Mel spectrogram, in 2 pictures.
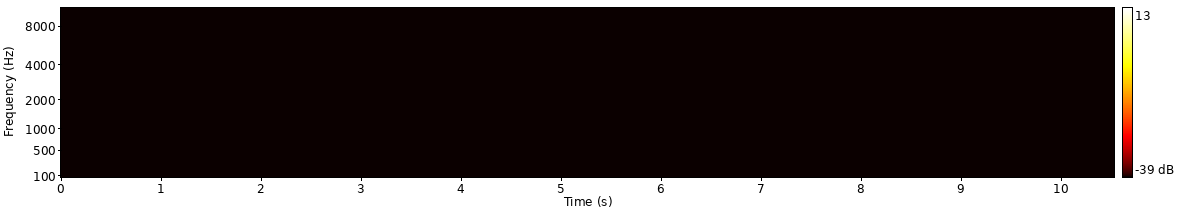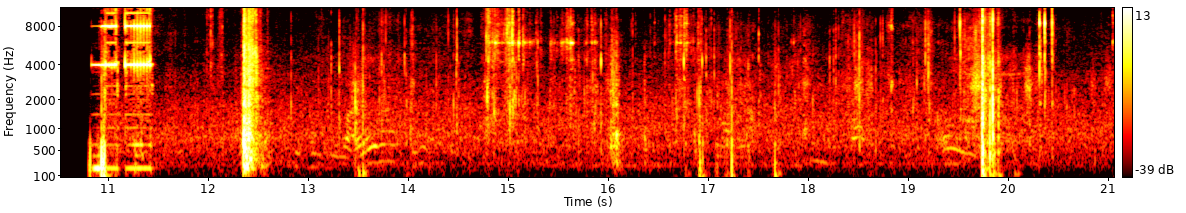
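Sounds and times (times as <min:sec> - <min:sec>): short loud electronic beep: 0:10.8 - 0:11.5
gear rustling and clicking: 0:13.2 - 0:21.0.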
